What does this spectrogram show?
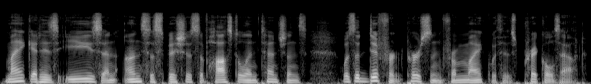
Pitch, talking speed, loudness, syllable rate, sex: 110 Hz, 195 wpm, -20 LUFS, 5.6 syllables/s, male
